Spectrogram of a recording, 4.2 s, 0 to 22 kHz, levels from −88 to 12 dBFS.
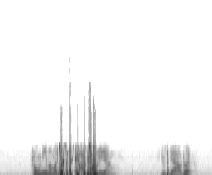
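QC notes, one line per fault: Throughout: GSM full-rate codec. The speech was squeezed through the original GSM coder, which fits its 13 kbps full-rate mode. It rebuilds the voice from a vocal-tract model fed by sparse regular pulses and passes only about 150 Hz to 3.4 kHz, so speech sounds plainly buzzy, gravelly and narrow.
1.14–1.98 s and 3.26–3.41 s: GSM bit errors. Corrupted bits reached the decoder, at a rate that points to roughly 8 and 7 percent. Damaged filter, pitch and gain values warp the spectrum and jolt the level frame by frame, breaking the speech into squawks, pops and gargling.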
